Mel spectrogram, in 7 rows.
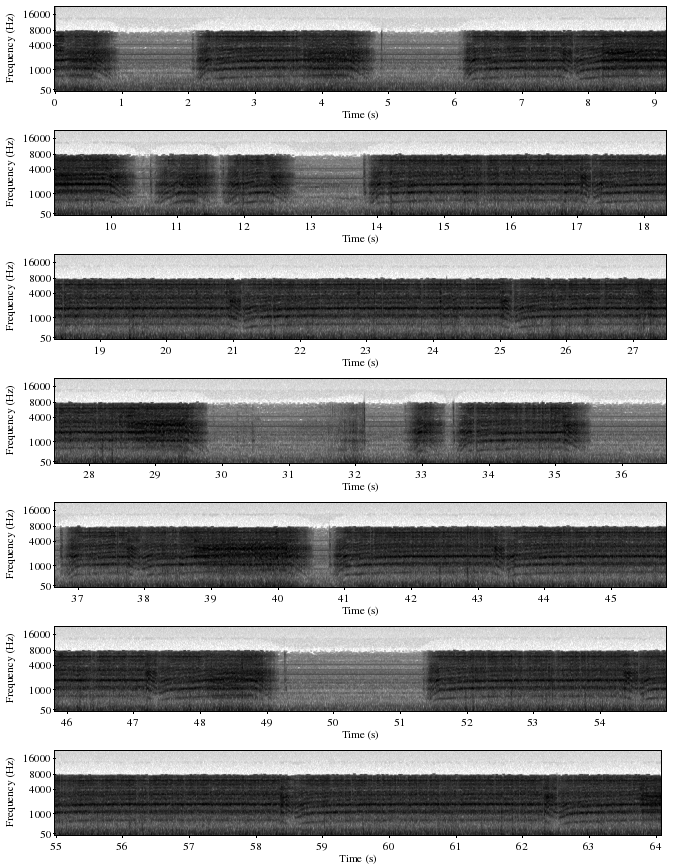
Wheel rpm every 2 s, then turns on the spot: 90, 130, 50, 120, 150, 60, 40, 140, 140, 160, 150, 160, 150, 160, 140, 10, 30, 100, 80, 140, 80, 150, 160, 150, 90, 20, 150, 140, 160, 150, 160, 140.
none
